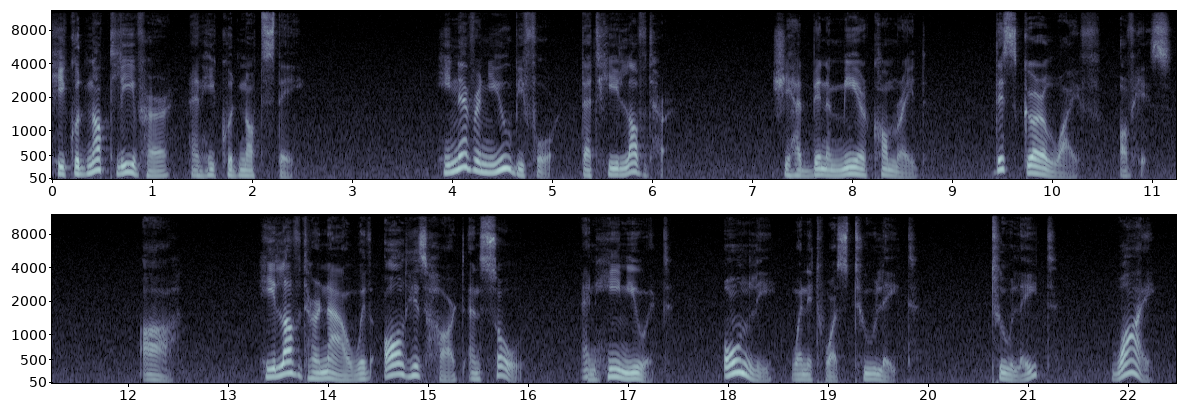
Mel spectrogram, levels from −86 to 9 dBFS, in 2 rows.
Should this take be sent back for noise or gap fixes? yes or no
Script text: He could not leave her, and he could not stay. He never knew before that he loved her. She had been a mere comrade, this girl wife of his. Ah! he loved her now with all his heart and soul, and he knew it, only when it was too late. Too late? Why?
no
